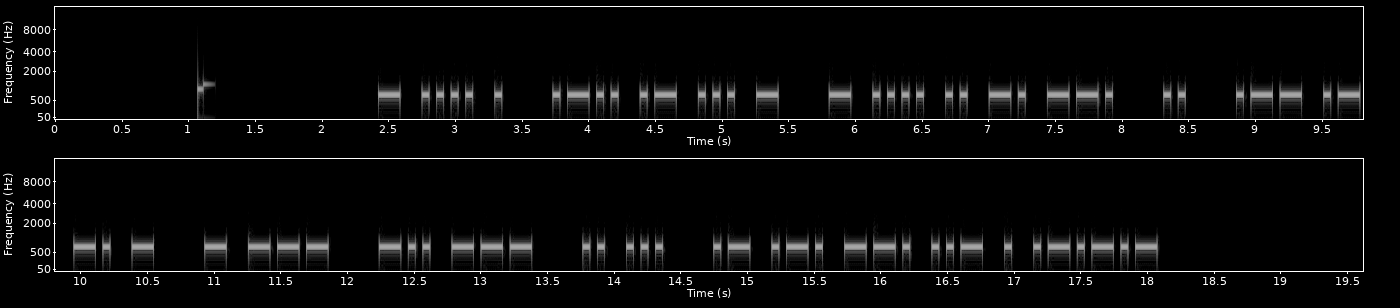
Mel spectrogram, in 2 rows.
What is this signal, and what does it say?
Morse code, heard as a keyed tone, about 22 wpm, 700 Hz. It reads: THE LAST THING I WANT TO DO IS ARGUE.
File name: practice / 22wpm / Sentences with 7-Word Phrases - 22wpm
